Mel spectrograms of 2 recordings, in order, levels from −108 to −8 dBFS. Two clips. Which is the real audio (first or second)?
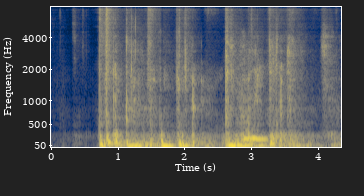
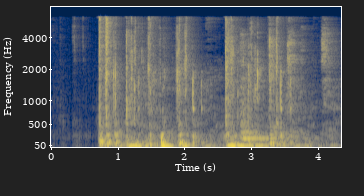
second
